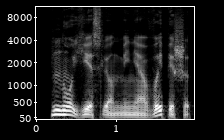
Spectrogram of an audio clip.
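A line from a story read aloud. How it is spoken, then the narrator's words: Plain. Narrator (Russian): сказала девушка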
